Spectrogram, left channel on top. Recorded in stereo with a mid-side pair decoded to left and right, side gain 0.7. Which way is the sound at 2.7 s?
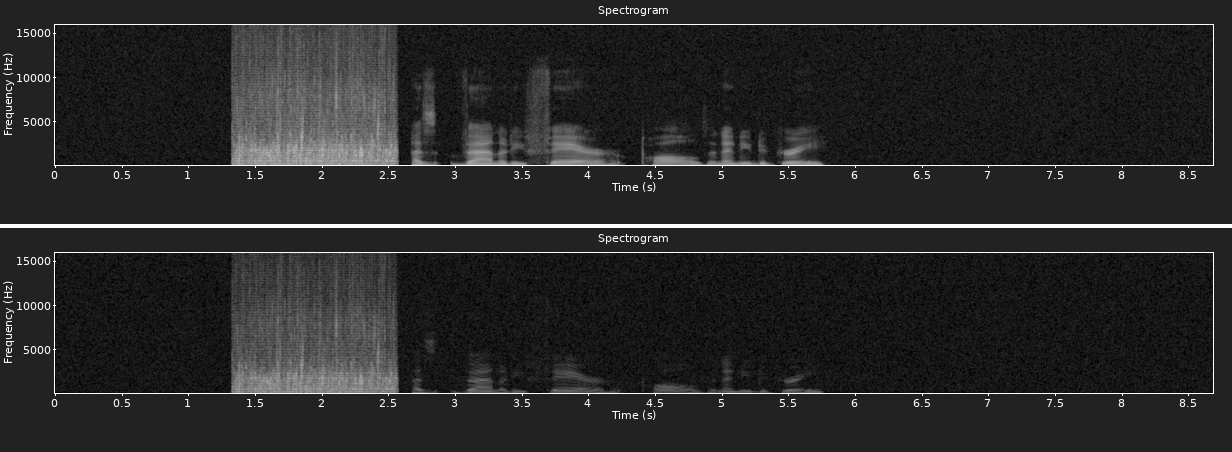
65° left.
